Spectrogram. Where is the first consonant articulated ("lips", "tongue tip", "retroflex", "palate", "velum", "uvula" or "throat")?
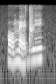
lips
